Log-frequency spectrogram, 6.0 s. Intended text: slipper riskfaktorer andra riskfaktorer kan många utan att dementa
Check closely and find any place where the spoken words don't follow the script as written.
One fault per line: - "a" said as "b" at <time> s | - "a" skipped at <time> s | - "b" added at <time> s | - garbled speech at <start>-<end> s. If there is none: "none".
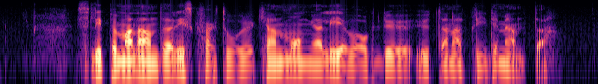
- "riskfaktorer" said as "man" at 1.2 s
- "leva och dö" added at 3.2 s
- "bli" added at 4.7 s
